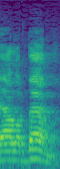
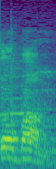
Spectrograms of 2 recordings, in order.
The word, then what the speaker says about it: Obama: name barack obama although they wouldn't say it right and they'd call me alabama or they'd call me yo mama and i'd have to explain i don't have to explain my name's obama and my father was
